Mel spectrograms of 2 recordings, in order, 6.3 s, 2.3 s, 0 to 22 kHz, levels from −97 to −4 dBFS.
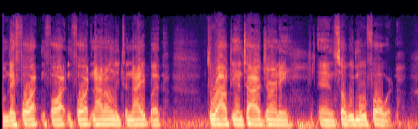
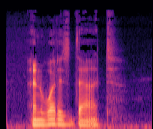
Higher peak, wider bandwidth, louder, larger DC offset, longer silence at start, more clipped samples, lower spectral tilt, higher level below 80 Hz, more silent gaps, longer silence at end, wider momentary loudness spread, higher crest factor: about the same, -4 dBFS vs -2 dBFS; second, 13 kHz vs 16 kHz; first, -14 LUFS vs -25 LUFS; neither; second, 0.05 s vs 0.4 s; neither; about the same, -6.5 dB/octave vs -6 dB/octave; first, -36 dBFS vs -46 dBFS; neither; about the same, 0 s vs 0.1 s; about the same, 13 LU vs 15 LU; second, 10 dB vs 24 dB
